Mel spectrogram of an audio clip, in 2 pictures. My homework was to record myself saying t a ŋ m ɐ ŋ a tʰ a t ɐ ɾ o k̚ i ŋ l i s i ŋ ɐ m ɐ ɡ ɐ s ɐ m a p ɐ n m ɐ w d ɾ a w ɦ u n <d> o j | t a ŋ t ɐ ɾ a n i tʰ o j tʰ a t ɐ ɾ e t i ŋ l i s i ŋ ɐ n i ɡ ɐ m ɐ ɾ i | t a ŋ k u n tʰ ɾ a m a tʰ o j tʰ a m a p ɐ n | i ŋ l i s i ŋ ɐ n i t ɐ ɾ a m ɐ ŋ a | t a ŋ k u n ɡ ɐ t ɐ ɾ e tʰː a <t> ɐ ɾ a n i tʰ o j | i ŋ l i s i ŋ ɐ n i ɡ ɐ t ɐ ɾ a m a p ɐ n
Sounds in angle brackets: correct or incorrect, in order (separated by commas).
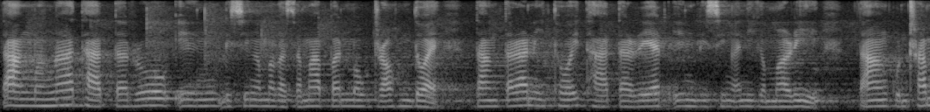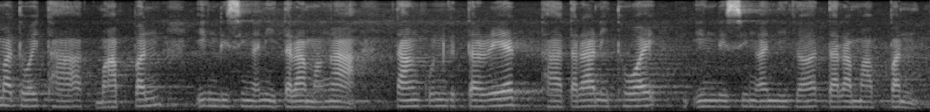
correct, correct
